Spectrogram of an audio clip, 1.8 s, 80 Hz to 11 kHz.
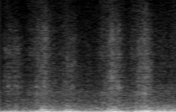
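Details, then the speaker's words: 1959 Dodge Coronet V8 after gasoline had been dumped into the engine oil, fuel system primed: deep, even V8 burble with steady low rumble, no knocks or misses; sounds much better, normal running. "that sounds much better much better she sounds much happier now doesn't she"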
